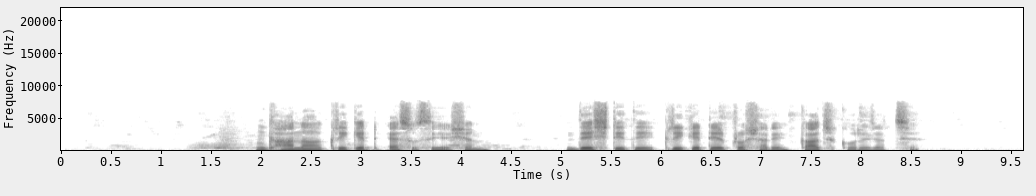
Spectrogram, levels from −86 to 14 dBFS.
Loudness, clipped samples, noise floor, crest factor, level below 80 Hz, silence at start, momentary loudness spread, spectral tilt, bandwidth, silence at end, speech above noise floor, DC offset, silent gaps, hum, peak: -34 LUFS; under 0.1%; -79 dBFS; 22 dB; -58 dBFS; 1.45 s; 15 LU; -5.5 dB/octave; 7.8 kHz; 1.05 s; 45 dB; under 0.1%; none; none; -14 dBFS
